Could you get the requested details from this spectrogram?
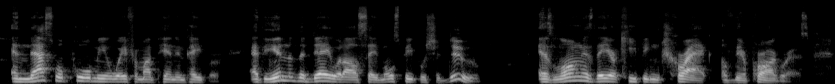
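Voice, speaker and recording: A man uses a normal speaking voice at a medium pitch, with a fairly quick pace and lively intonation. The recording is very clean, with a silent background and a dry, close sound with no echo. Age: 50s. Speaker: fitness trainer and bodybuilder. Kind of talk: podcast interview.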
